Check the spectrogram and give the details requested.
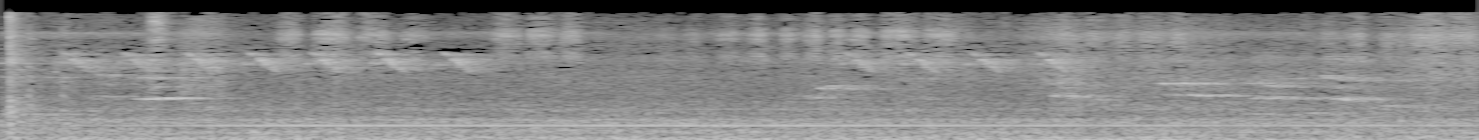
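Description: Birds chirping in the background: runs of quick, falling chirps, several a second, in two bouts, with a few short whistled notes, over a steady low hum.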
